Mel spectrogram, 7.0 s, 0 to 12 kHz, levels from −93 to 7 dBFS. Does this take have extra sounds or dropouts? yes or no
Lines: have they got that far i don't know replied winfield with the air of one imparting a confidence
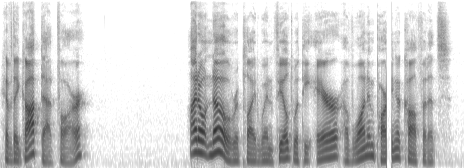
yes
